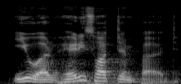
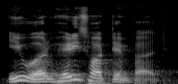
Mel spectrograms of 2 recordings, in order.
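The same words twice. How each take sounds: The two takes are said the same way.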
